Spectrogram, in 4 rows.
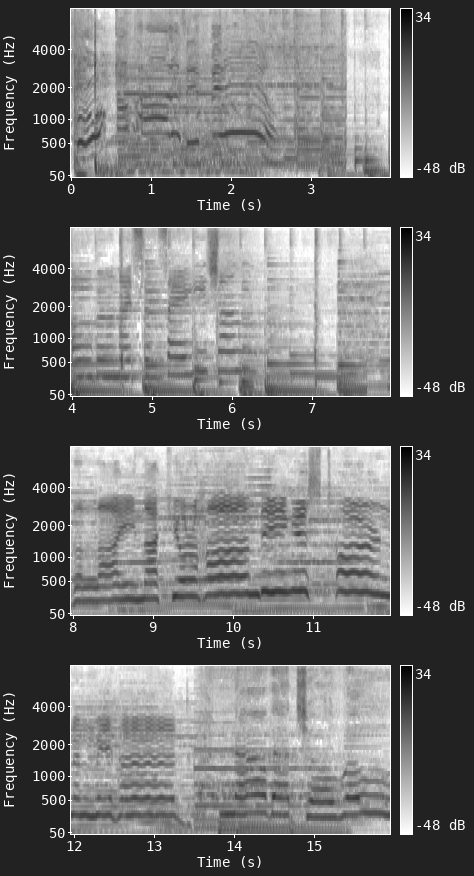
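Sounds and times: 
Irish country folk music: 0.1s - 15.8s.

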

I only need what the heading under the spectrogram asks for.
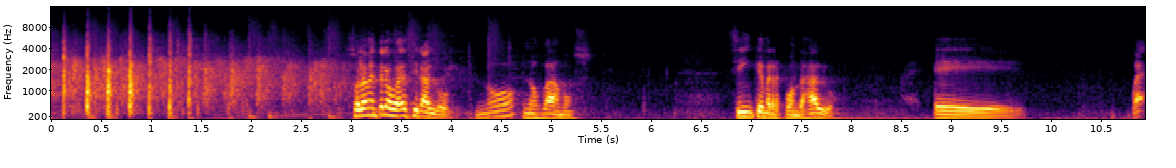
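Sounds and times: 
audience applause: 0.0s - 3.2s
speech: 3.0s - 5.4s, 6.8s - 8.0s, 8.8s - 9.8s.

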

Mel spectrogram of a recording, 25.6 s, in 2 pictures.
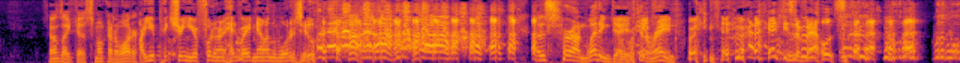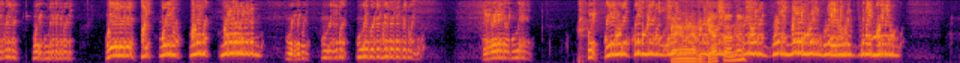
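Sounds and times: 
speech: 0.6s - 14.5s
laughter: 4.0s - 7.4s, 8.2s - 12.3s
woman gargling: 11.3s - 18.4s, 20.5s - 24.8s.

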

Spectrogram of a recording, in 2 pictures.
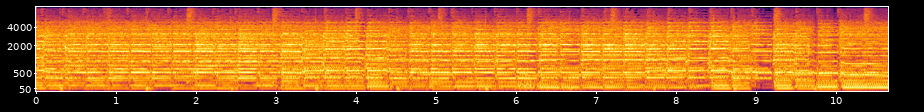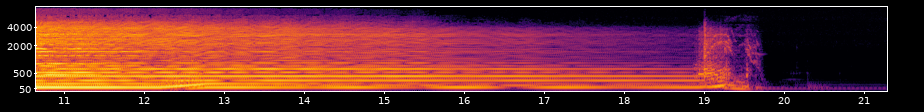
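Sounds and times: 
rock piece in four-four time: 0.0s - 16.2s.

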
